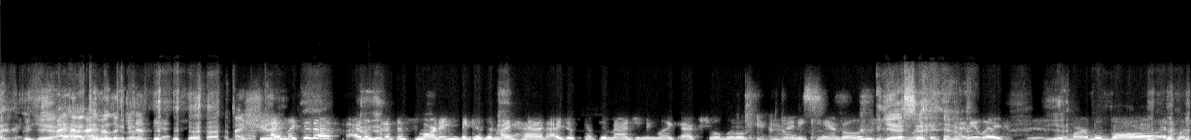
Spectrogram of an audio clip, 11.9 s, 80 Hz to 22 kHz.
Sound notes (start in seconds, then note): 1.8 laughs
